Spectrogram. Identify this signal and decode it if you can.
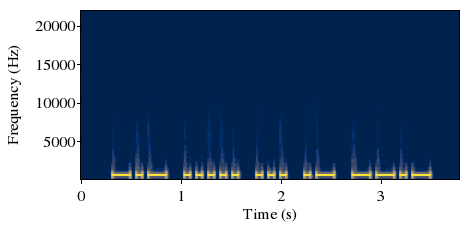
Morse code, heard as a keyed tone, about 20 wpm, 700 Hz. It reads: K5SAQ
